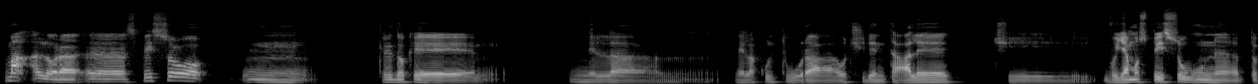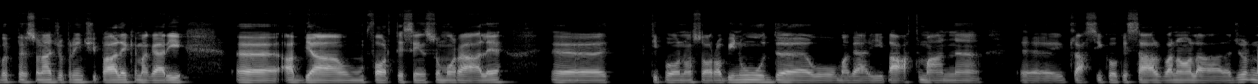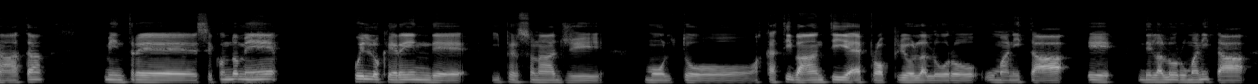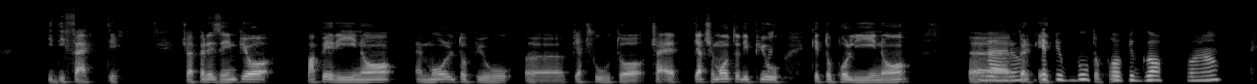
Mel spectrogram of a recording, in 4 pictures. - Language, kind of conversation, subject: Italian, podcast, Cosa rende un personaggio davvero indimenticabile?
- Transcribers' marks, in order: other background noise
